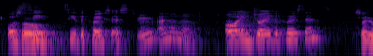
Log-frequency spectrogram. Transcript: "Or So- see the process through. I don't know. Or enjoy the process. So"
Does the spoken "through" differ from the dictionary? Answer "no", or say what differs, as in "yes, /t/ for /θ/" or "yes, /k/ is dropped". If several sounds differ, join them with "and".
no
